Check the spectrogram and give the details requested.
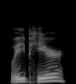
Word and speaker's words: Liebherr: chat representative of switzerland i can vouch for the pronunciation being liebherr leap here i believe is how you're saying to pronounce that appreciate the input there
